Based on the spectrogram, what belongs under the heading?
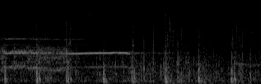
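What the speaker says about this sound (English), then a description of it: "there's the official cock-a-doodle-doo." A rooster crows in the video game Enshrouded, a drawn-out tonal call over a run of soft rhythmic thuds like footsteps, moderately loud and without talk.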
